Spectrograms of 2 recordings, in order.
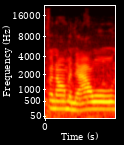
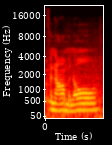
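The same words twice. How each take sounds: First: The ending is pronounced like the word owl. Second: The ending is pronounced as a plain nal. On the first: It is a pun on the owl mascot. "we had two years of owl puns, and so I said phenomenal" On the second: It is the ordinary word with no pun. "not phenomenal"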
